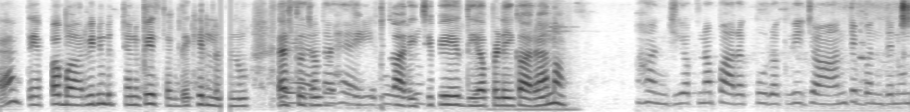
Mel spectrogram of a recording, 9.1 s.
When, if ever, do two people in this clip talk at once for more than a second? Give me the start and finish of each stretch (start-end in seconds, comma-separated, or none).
2.8-4.2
